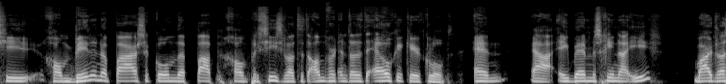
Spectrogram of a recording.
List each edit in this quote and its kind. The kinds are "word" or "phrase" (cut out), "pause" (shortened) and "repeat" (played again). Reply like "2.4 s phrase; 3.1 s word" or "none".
2.8 s word; 3.4 s word; 4.6 s pause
